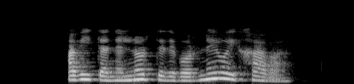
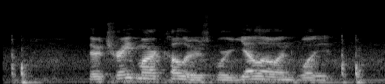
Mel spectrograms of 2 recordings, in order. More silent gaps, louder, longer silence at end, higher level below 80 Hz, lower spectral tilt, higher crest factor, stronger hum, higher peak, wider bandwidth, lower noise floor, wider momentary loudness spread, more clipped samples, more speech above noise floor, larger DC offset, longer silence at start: neither; about the same, -18 LUFS vs -20 LUFS; first, 0.65 s vs 0 s; second, -68 dBFS vs -52 dBFS; first, -9.5 dB/octave vs -7.5 dB/octave; about the same, 16 dB vs 16 dB; neither; about the same, -2 dBFS vs -4 dBFS; second, 5.4 kHz vs 7.4 kHz; first, -84 dBFS vs -45 dBFS; second, 9 LU vs 12 LU; neither; first, 67 dB vs 26 dB; neither; first, 0.7 s vs 0.1 s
